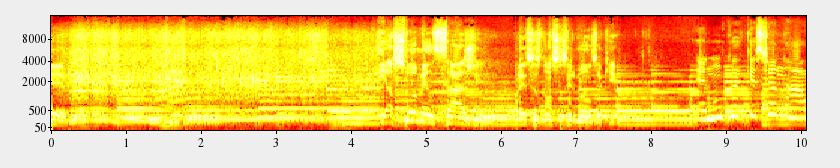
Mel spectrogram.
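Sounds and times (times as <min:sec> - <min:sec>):
speech: 0:00.0 - 0:00.6, 0:04.4 - 0:10.0
applause: 0:00.0 - 0:05.0.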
